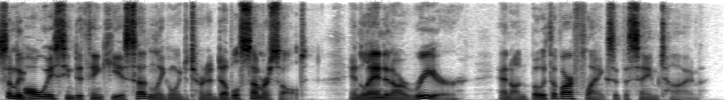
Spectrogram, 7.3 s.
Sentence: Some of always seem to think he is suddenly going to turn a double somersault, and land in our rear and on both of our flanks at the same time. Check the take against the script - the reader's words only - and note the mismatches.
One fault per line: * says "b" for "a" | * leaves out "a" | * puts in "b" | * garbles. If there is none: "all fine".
all fine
